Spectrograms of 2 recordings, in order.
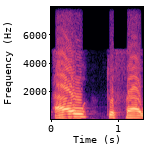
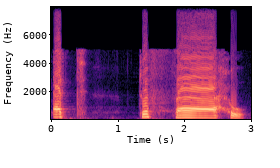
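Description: First: The L of the article is pronounced. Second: The L becomes a doubled T sound. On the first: The speaker calls it wrong. "instead of al tuffah" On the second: The speaker calls it right. "we say at tuffahu"

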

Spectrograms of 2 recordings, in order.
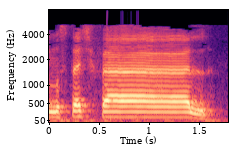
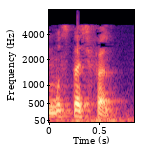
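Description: First: The vowel before the l is held long. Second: The vowel before the l is cut short. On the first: The speaker calls it wrong. "we don't say" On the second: The speaker calls it right. "but we say"

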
